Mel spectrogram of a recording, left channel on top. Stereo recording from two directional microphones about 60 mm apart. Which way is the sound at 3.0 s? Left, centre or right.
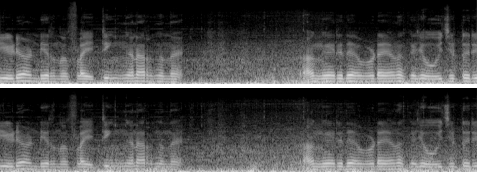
Left.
